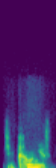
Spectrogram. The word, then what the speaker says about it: Jechonias: Jeconias. Jeconias. That's spelled Jechonias.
